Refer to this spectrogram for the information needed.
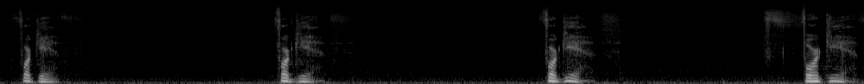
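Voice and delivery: quiet, slow, each Forgive spaced apart; soft repeated command. Acted. Preacher echoing Jesus' command to the church, soft and spaced. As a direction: let each one land softly.

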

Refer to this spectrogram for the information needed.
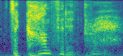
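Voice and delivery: low, near-whispered reflection; hushed affirmation. Real, not acted. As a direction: say it softly, almost under the breath. Hushed repeat of earlier proclamation.

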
